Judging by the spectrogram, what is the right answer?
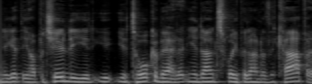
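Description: A man speaks at a very fast clip. His voice is somewhat breathy. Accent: Australian. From Tasmania, Queenstown on the west coast. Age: 50s. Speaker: football coach. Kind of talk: casual interview.

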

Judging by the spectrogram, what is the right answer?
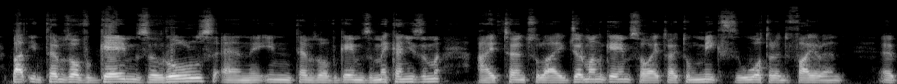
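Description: A man with a Polish accent talks at a moderate pace in a fairly low pitch. His intonation is fairly even, and the background is quiet. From Poland. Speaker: board game designer and publisher. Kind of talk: interview.

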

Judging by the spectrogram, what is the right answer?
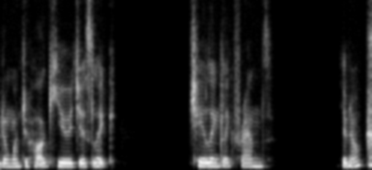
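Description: The speaker talks at a fairly slow pace in a Spanish accent, with monotone, flat intonation and long, frequent pauses, on a very clean recording with a silent background. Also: woman. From Mexico. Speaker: podcast guest. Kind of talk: casual chat.

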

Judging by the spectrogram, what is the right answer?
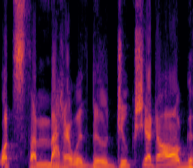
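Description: A put-on character voice hisses with a menacing tone at a moderate pace. The recording is very clean, with a silent background. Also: man. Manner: hissing, menacing.

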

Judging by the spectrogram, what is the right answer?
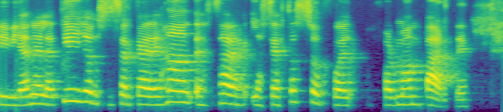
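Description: A woman speaks with a Caracas accent and a fairly high pitch. Her tone is dark and mellow. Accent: Venezuelan Spanish (Caracas). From Venezuela, Caracas. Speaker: visual artist. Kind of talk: interview conversation.

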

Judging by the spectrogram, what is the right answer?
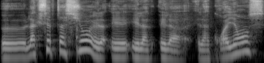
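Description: A very slow man's voice, fairly high in pitch, with a dark, mellow tone and lively intonation. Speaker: author and essayist. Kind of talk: intellectual interview. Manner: halting, many repetitions and fillers.

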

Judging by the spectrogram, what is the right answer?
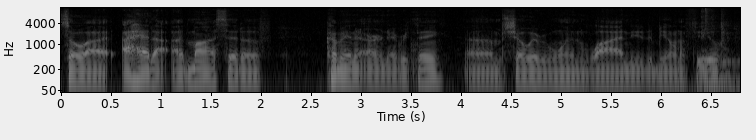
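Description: In a Southern US accent, a man speaks at a moderate pace with a very deep, low pitch and monotone, flat intonation. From US South, Gulfport, Mississippi. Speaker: former college football quarterback. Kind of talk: interview.

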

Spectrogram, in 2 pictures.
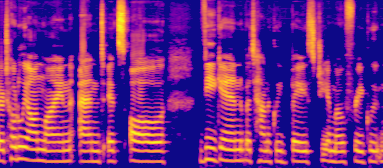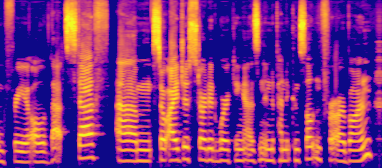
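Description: Her pitch medium and her intonation fairly even, a woman talks at a moderate pace in a normal speaking voice. The recording is very clean, with a silent background. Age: 20s. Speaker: product sales consultant. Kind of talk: casual chat; sales pitch.

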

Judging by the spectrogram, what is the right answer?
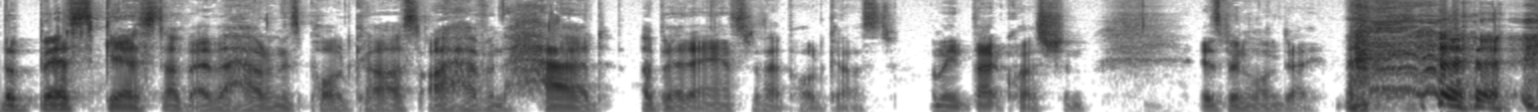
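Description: A man with an Australian accent, fairly low and at a moderate pace, with ordinary pitch variation and big swings in loudness, on a very clean recording with a silent background. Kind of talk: casual chat. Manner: jokey.

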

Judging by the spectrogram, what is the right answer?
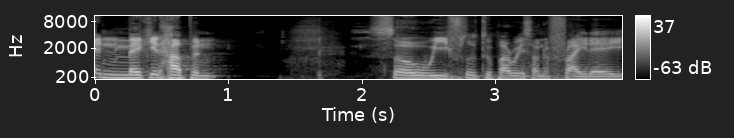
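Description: A man speaks with a French accent at a moderate pace. His pitch varies in an ordinary way. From France. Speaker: podcast host. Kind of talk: casual chat.

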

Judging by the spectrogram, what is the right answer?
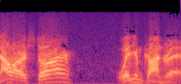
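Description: At a fairly slow pace, a man speaks with a medium pitch and a slightly husky edge. His pitch makes very wide swings.

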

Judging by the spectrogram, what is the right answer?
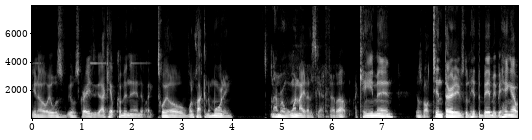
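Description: Talking very fast with an American accent, a man keeps a fairly low pitch and fairly even intonation in a very clean recording with a silent background. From North Carolina. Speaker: financial services business owner. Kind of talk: casual chat.

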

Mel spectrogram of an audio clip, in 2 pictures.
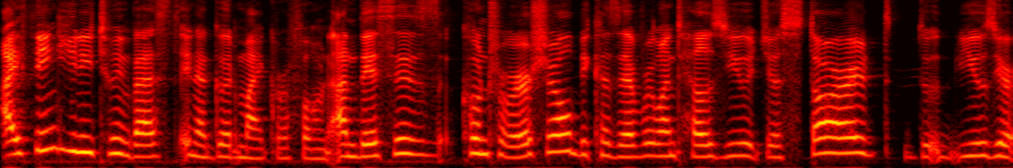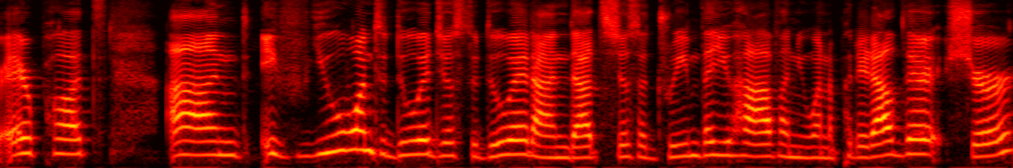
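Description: At a moderate pace with hardly any pauses, a woman with a Latin American accent speaks at a fairly high pitch with ordinary pitch variation in a very clean recording with a silent background. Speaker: podcaster and entrepreneur. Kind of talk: interview conversation.

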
